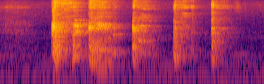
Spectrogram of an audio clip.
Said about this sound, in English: I am overcome by a coughing fit. My skin has begun to ache. My head throbs, and my body is trembling.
